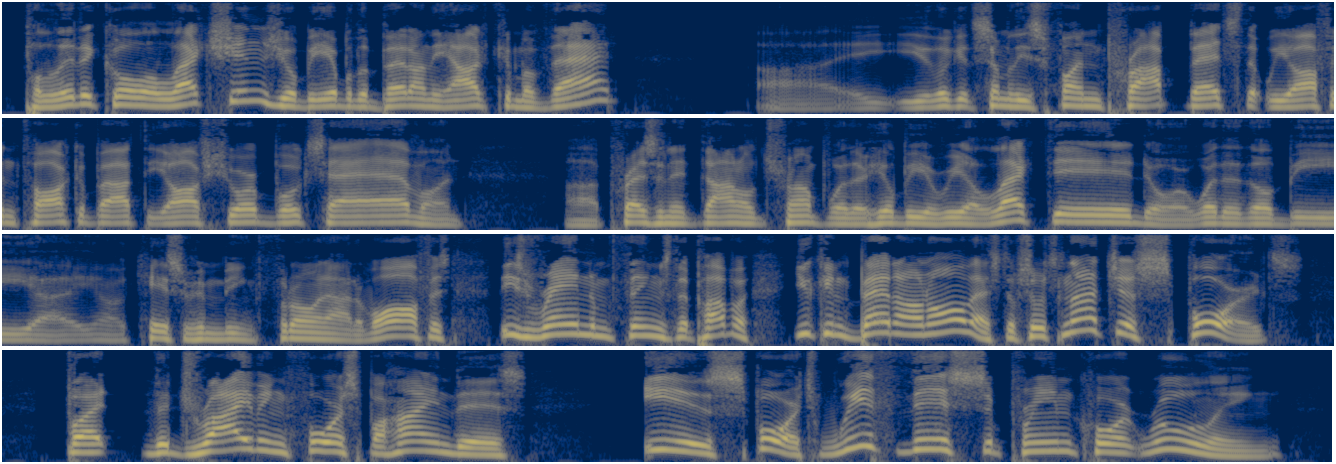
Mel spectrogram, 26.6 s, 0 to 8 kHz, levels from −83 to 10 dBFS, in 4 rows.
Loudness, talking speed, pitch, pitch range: -22 LUFS, 195 wpm, 140 Hz, 120-180 Hz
